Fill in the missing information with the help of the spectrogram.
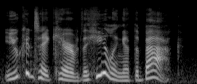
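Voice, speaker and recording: A woman's voice: on the high side, very animated, quick pace, fairly bright tone. A woman playing a confident, friendly young monster hunter in an anime game, upbeat and encouraging.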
